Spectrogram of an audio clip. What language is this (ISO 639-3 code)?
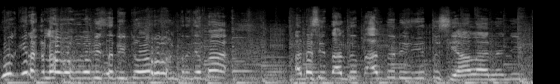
ind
